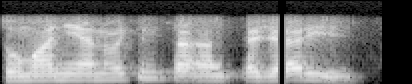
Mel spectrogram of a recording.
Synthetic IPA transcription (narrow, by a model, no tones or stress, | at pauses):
t̪omaːnijaːnʋɐkʲint̪ɐt̪ɐd͡ʒaːɾiː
